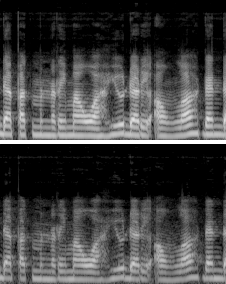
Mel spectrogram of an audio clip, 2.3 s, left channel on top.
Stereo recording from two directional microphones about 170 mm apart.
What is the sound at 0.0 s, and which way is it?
Speech, 30° left (ahead or behind).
